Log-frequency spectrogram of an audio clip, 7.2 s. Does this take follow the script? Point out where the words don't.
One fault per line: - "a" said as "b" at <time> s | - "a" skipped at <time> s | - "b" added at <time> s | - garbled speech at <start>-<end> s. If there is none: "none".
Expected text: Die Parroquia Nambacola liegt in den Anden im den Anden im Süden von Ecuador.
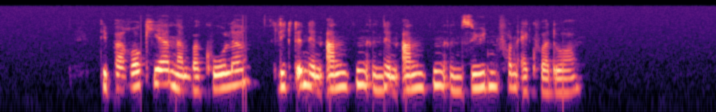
none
